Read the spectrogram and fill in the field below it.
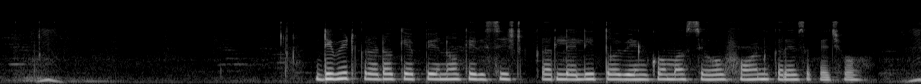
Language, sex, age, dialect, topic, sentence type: Maithili, female, 18-24, Angika, banking, statement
